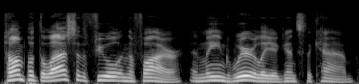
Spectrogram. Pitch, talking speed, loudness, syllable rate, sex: 160 Hz, 265 wpm, -18 LUFS, 5.7 syllables/s, male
